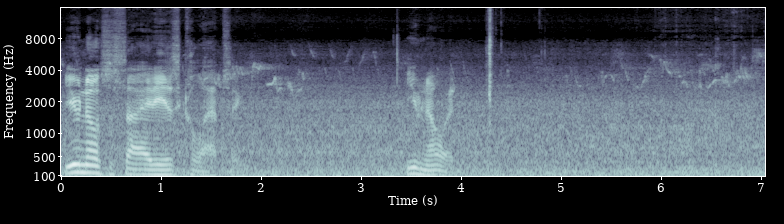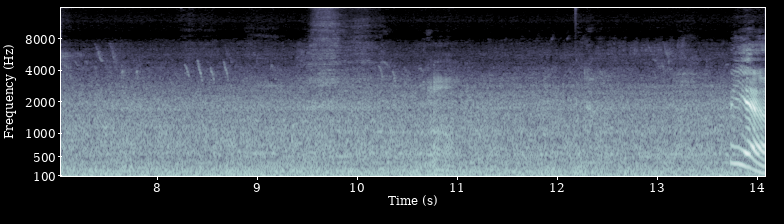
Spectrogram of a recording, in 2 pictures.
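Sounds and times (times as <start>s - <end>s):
low outdoor rumble: 0.0s - 14.0s
faint bird chirps: 1.0s - 11.1s.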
